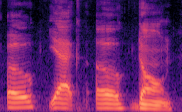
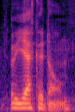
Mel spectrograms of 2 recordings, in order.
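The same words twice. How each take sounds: First: Oyak-o-don spelled out slowly, stress on yak; slow syllable drill. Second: Said in the usual way. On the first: Shown as a demonstration. Practicing the dish name for the app, slow and syllable by syllable. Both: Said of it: "the emphasis is on the yak".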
